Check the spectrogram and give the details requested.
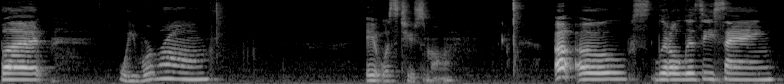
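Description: A woman in her forties reading a picture book aloud to children in an expressive, deliberate way, with asides to her young listeners. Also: fairly high pitch. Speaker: storytime reader for a museum family programme. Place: small home room, indoors.

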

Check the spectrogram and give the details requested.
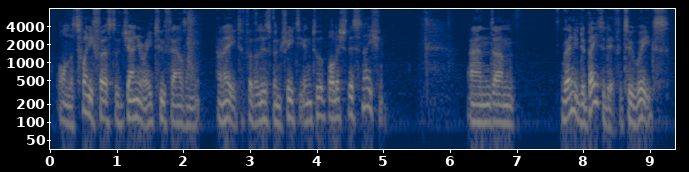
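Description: Husky-voiced man lecturing insistently. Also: lowish voice, warm tone. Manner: insistent, lecturing, piles up dates and facts. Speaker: interview guest. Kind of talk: political interview.

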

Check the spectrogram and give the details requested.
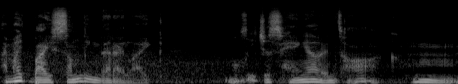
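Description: A man's voice: on the low side, sing-song, normal speed, gravelly, slight background noise. A young man acting a teasing, friendly boyfriend figure in an intimate, casual audio roleplay. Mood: casual, playful. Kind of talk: ASMR boyfriend roleplay, intimate one-sided dialogue.

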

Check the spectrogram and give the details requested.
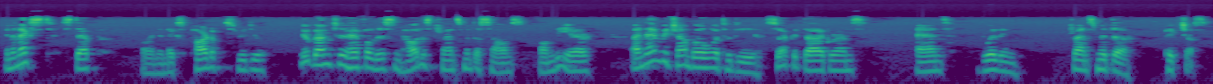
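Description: Gravelly man explaining electronics. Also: on the high side, animated, normal speed. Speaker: electronics hobbyist presenter. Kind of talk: explanatory tutorial narration. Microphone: cheap DIY microphone, voice-over. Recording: dull, lo-fi cheap homemade microphone.

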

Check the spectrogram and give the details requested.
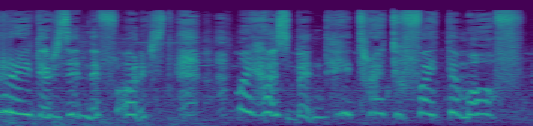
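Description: A woman's voice: very high voice, moderate pace, a bit bright. An actress playing a frightened young village mother in a video game, tearful and pleading. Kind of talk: dramatic video game acting.

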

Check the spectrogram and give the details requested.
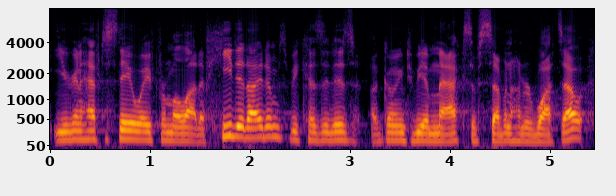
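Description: A man's voice: mid-range voice, fast talker, warm tone, smooth. A man giving a plain, matter-of-fact hands-on product demonstration at a workbench in a workshop. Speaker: product reviewer. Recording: dull sound with long reverb.

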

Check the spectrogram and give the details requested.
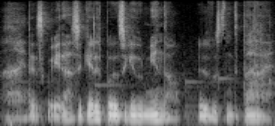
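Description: A young man performing an intimate ASMR roleplay as a teasing, affectionate best friend, murmuring in a breathy, husky whisper. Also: on the low side, fairly even intonation, unhurried, a little mellow, faint music behind.

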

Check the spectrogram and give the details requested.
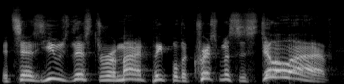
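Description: A man's voice: sits high, big pitch swings, normal speed, gravelly, pushed and bright, raised voice, full character voice. A man doing a brash drawling space captain. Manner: drawling y'all, brash commands. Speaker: host and performer of a charity stream.

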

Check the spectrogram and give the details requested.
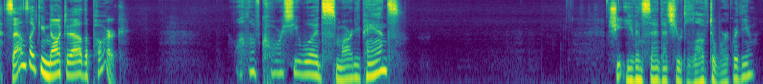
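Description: A man playing a caring, worried boyfriend in an intimate audio roleplay, with a soft, breathy voice and tender, halting delivery close to the microphone. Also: on the high side, expressive, no room sound, full character voice. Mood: warm, encouraging. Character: caring, worried young boyfriend, gentle and earnest. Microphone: close studio condenser microphone.

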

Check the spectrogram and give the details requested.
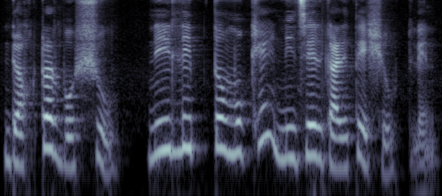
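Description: A woman narrating a literary short story, reading from a script in a measured, expressive storytelling manner. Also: fairly high pitch.

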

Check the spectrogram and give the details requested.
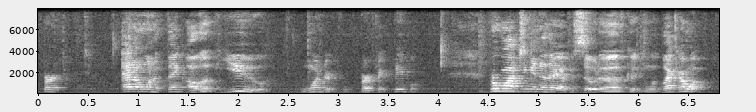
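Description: A man's voice: sits high, very animated, a little fast, slight background noise. A man in his thirties hosting a casual home cooking show, joking with viewers and calling them baby and buddy, in a home kitchen. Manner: playful, jokey, calls viewers baby and buddy. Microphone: camera mic from a few feet away. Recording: roomy kitchen with music behind.

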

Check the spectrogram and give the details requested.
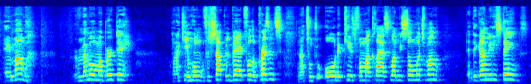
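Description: A man acts as a young boy in a stage monologue. He is eager and pleading, high and bright, his voice ringing in a roomy space. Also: fairly even intonation, slow, pauses often, distant mic, heavily acted. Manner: eager, pleading, repeatedly calling for mama. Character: needy young schoolboy calling to his mama. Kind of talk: theatrical monologue acting.

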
